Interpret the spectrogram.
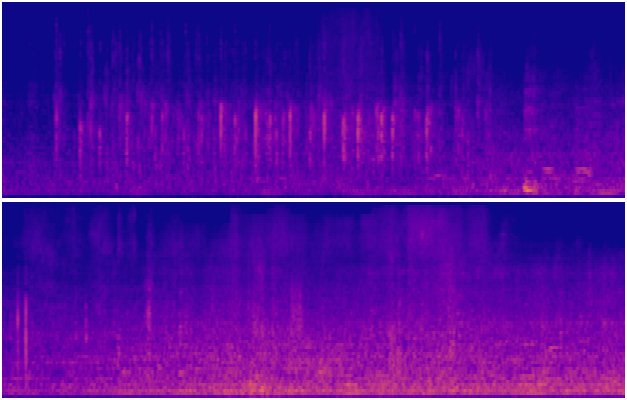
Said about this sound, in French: Je dois faire attention à cause du vent, excusez-moi.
